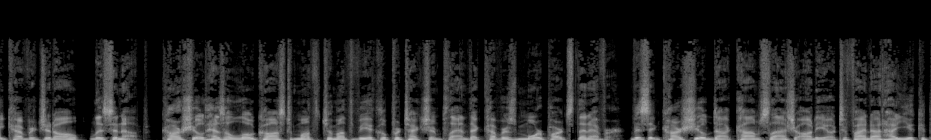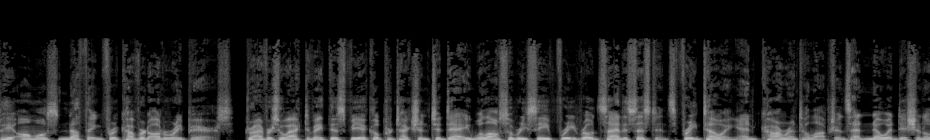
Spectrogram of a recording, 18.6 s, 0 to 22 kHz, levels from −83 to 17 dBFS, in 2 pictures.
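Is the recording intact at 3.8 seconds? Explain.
Yes, the speech at 3.8 seconds is intact, with no audible fault at that moment.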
